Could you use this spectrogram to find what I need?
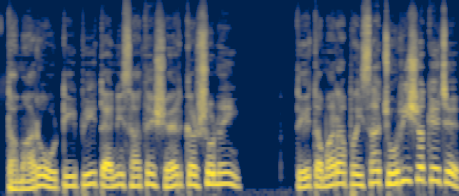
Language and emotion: Gujarati, fearful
